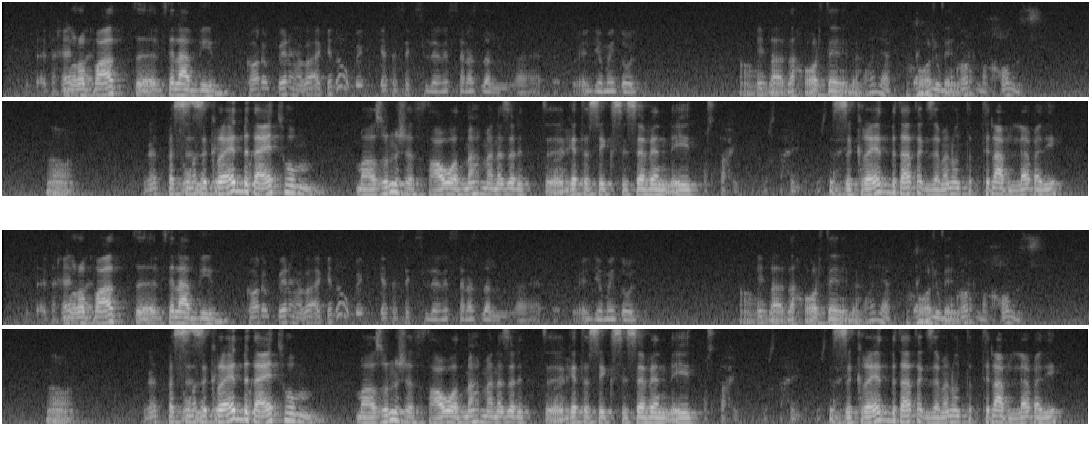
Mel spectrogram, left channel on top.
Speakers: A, on the left; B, on the right.
A: ت- تخيل
B: مربعات
A: بقى
B: بتلعب بيهم
A: قارن بينها بقى كده وبين جاتا 6 اللي لسه نازله ال- اليومين دول
B: اه
A: ايه ده
B: لا ده حوار تاني ده
A: ولا في
B: ده حوار
A: اي
B: تاني
A: مقارنه خالص
B: اه
A: بجد
B: بس
A: ولا
B: الذكريات
A: في اي مقارنه
B: بتاعتهم ما اظنش هتتعوض مهما نزلت
A: مستحيل
B: جاتا 6 7 8
A: مستحيل مستحيل مستحيل
B: الذكريات بتاعتك زمان وانت بتلعب اللعبة دي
